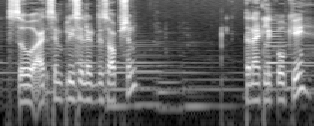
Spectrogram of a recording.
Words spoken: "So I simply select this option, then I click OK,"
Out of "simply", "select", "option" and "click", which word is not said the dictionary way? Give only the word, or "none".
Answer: none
